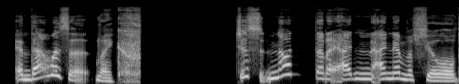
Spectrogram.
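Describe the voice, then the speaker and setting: A woman with vocal fry speaks at a moderate pace with very wide pitch swings, very even loudness and long, frequent pauses, in a dry, close sound with no echo. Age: 60s. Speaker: food truck owner. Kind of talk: podcast interview. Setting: studio. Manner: casual, hesitant with repeated words.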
